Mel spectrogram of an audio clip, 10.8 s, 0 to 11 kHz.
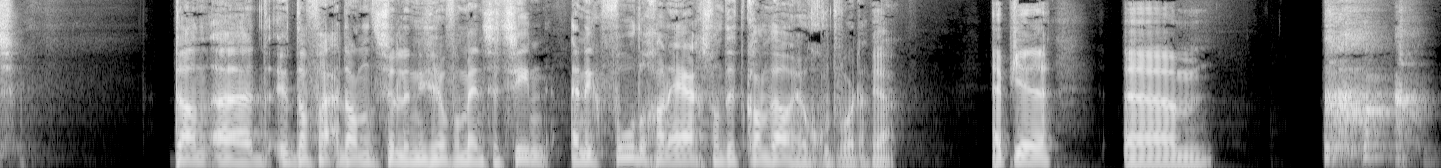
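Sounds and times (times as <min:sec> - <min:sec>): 
speech: 0:01.3 - 0:06.8, 0:07.4 - 0:09.1, 0:09.9 - 0:10.2
loud cough or sneeze: 0:10.0 - 0:10.8.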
